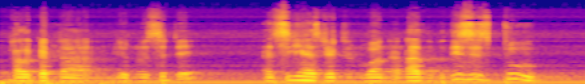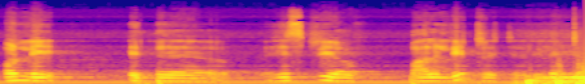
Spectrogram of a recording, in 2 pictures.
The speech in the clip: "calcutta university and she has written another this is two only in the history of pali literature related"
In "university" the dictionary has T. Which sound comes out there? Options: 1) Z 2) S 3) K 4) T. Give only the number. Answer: 4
